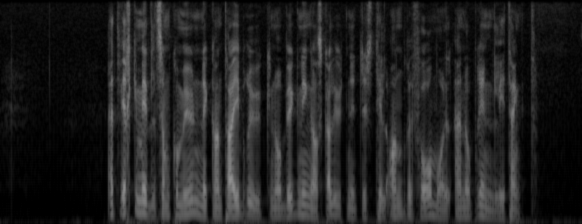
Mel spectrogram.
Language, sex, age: Norwegian, male, 63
